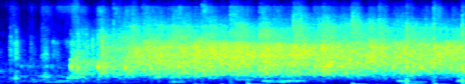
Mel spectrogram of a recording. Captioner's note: applause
